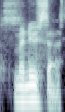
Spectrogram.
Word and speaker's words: Manousos: How do you pronounce it? I always get it wrong. Manousos.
